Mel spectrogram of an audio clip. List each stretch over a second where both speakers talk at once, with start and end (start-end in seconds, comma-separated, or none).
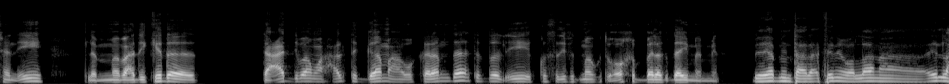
none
